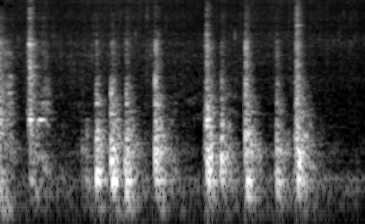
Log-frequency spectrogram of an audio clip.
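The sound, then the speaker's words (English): Garlic and vodka sauté in a pan for penne alla vodka, with a spoon stirring and scraping in many short, rhythmic strokes over a faint sizzle. “We'll let it sear around a little bit. And we're gonna go with the vodka. And then the vodka. About, you know, a minute or two, saute it.”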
